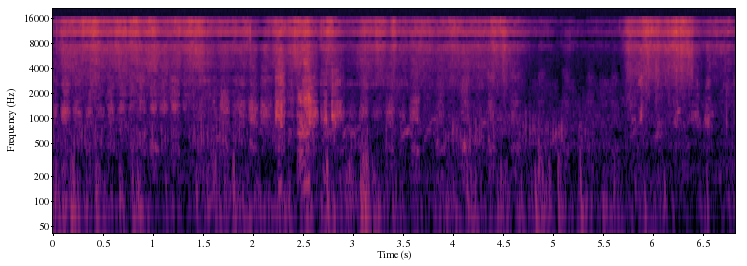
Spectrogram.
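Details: Two Dogo Argentino dogs playing outdoors, breathing in quick, rough, breathy bursts of low rustling puffs that come fast and uneven over several seconds, with some scuffing noise mixed in.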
